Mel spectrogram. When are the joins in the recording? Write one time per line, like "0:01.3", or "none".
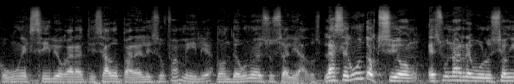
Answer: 0:02.2
0:03.1

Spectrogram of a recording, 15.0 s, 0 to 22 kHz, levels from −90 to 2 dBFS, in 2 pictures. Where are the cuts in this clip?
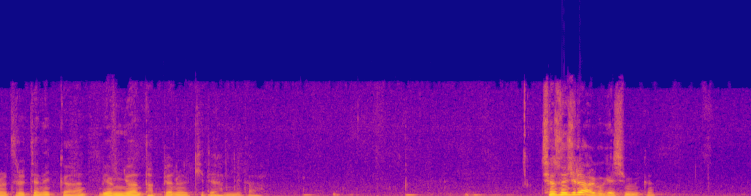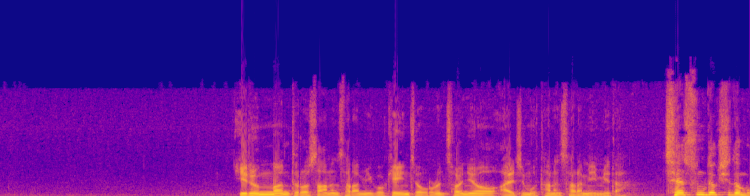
0:07.1

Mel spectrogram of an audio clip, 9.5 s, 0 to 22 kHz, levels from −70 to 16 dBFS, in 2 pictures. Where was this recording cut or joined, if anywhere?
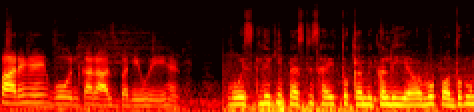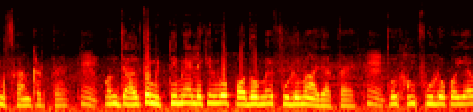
0:01.8

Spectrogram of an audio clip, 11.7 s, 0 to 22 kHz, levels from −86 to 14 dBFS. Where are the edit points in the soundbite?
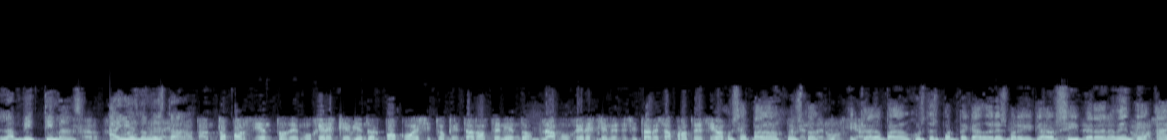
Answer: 0:09.7

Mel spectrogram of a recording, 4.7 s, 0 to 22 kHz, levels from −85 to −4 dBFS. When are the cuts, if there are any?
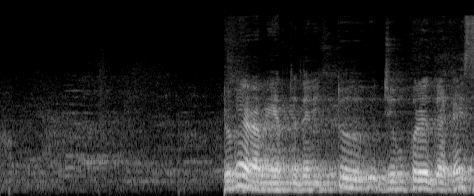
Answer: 0:02.2

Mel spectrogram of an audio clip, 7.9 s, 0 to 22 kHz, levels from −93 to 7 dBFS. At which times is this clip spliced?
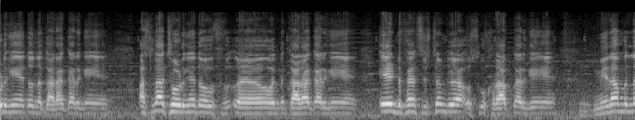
none

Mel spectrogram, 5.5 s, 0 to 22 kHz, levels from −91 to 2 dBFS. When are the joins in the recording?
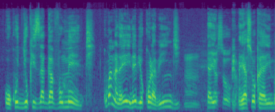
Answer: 0:04.2

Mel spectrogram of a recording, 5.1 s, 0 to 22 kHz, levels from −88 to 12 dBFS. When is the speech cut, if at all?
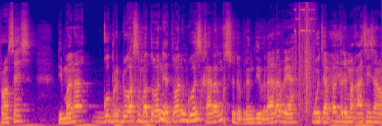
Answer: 0:04.1

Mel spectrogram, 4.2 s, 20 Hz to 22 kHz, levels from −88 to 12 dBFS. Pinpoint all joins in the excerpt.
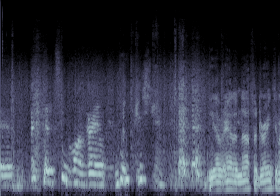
0:02.5

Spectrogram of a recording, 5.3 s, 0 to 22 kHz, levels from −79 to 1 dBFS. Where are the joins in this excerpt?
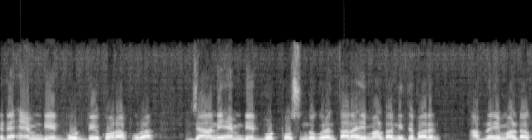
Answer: none

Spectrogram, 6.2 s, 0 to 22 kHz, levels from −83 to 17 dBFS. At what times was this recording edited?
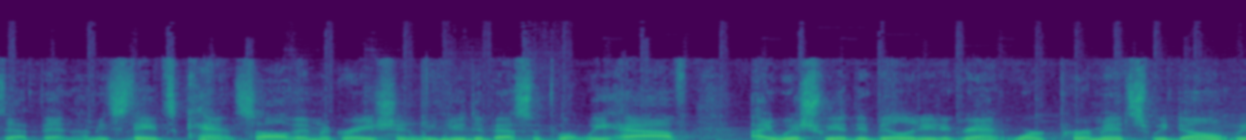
0:03.7

